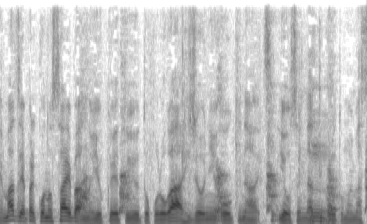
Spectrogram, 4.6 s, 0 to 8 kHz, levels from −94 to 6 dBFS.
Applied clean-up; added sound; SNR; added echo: none; Bark; 14 dB; none.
